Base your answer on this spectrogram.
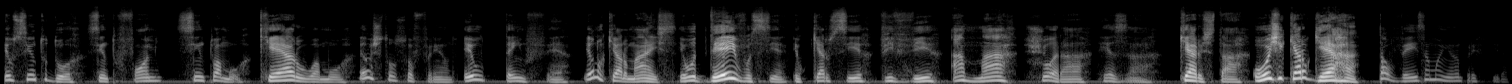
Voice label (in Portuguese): Portuguese Brazil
